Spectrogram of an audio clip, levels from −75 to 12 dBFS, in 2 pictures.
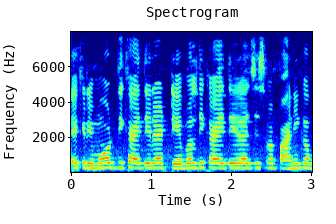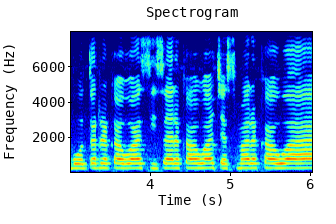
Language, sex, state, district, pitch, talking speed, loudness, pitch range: Hindi, female, Bihar, Patna, 255 Hz, 250 wpm, -13 LUFS, 255-260 Hz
